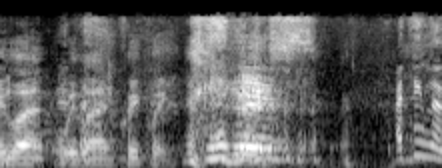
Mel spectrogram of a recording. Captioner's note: laughing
